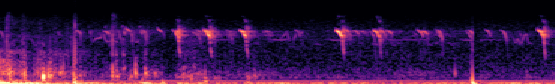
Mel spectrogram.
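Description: flock of birds calling

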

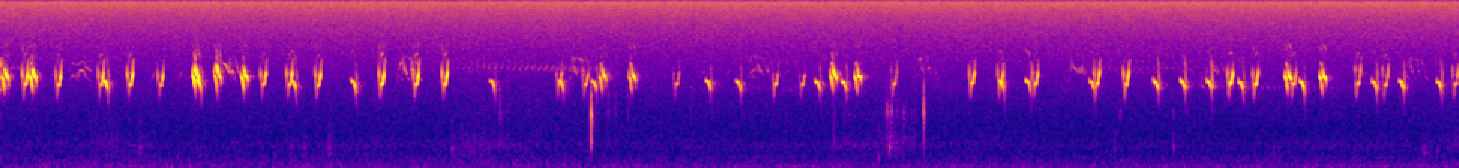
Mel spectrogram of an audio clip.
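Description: crossbill calls

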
